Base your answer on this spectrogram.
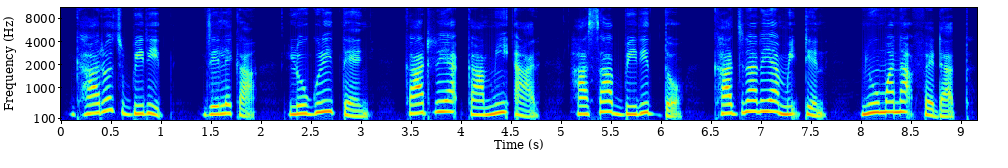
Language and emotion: Santali, neutral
